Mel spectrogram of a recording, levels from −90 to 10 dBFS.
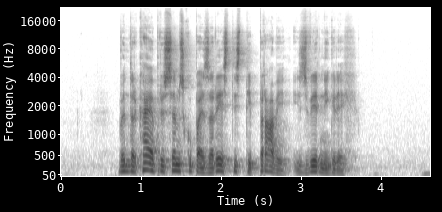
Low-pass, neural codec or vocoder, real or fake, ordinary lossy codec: none; vocoder, 44.1 kHz, 128 mel bands every 512 samples, BigVGAN v2; fake; none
